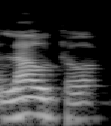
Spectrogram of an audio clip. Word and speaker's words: l'auto: Because when you get the feminine la, followed by a vowel, like in auto, the A of la disappears. So actually, the car, l'auto, is spelled L'auto.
